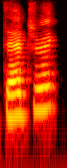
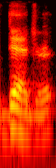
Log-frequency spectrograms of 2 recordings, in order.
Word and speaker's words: Dedric: your first name incorrectly is it dedric technically yes it's dedric but I pronounce it dedri okay but um anyway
